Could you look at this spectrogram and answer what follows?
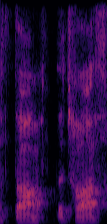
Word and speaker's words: Thoth: And Simon Hermit's Cave did a video where he got a deck that was based on the Thoth, or the Thoth, how you want to pronounce it.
